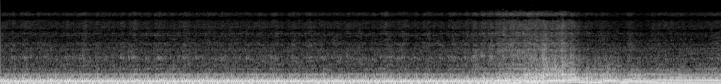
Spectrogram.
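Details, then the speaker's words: Nissan S13 after new valve cover and Tomei rocker arm stoppers: even idle, short rev dips briefly in slight stumble, no ticks or knocks; owner suspects a clogged injector from sitting, cause unclear, plans air-fuel ratio gauge. "Sounds good, no abnormal noises or anything. There is just that like little hesitation that I have to try to figure out."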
